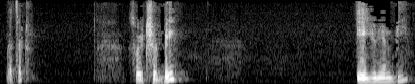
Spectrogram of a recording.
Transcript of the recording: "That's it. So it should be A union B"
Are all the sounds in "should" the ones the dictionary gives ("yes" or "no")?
yes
